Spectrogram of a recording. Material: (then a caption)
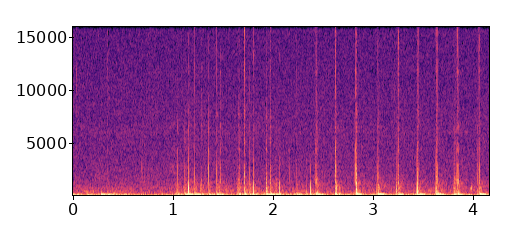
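Ice. Long fingernails of both hands scratch and tap a large, solid, dome-shaped ice block resting on a towel. Soft scratching opens the clip, then a run of quick, crisp taps with bright clicky tops follows over a steady low hum. The sound stays quiet throughout.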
